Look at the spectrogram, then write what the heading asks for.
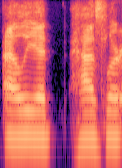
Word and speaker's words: Elliott Hasler: Hey, welcome to the show, Elliott Hasler. Is that the right pronunciation? Yeah, it is. It's spot on. Most people get it wrong, but you got it right.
